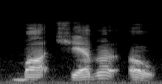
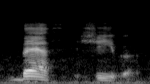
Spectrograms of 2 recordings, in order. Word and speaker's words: Bathsheba: And Matthew includes 5 women: Tamar, Bathsheba, y'all say Bathsheba, but it's actually pronounced Bathsheba.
